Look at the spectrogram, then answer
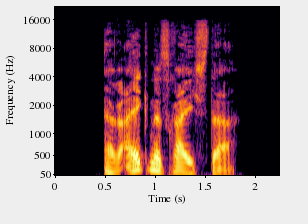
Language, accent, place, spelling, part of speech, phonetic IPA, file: German, Germany, Berlin, ereignisreichster, adjective, [ɛɐ̯ˈʔaɪ̯ɡnɪsˌʁaɪ̯çstɐ], De-ereignisreichster.ogg
- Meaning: inflection of ereignisreich: 1. strong/mixed nominative masculine singular superlative degree 2. strong genitive/dative feminine singular superlative degree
